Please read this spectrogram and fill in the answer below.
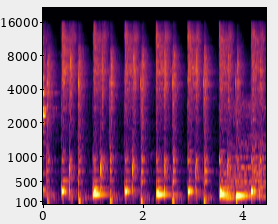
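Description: Live tropical dance band playing an instrumental passage: a steady beat of sharp drum hits with short bass-guitar notes, the singing having stopped.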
